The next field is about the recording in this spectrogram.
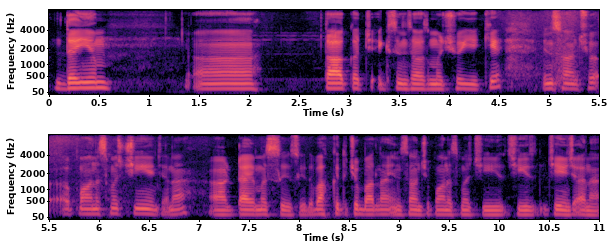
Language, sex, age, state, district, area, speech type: Kashmiri, male, 45-60, Jammu and Kashmir, Srinagar, urban, spontaneous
